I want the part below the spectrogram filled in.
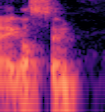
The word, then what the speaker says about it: Eggleston: Yes, Tyler Eggleston.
